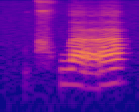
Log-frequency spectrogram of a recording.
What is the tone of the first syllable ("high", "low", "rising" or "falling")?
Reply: low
